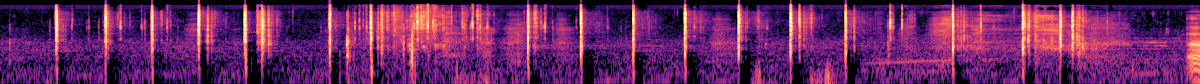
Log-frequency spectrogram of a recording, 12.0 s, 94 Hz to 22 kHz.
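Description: A rock striking a Casio fx-7700GE graphing calculator over and over, sharp cracks at about two a second.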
